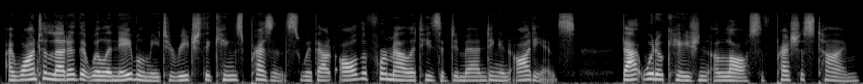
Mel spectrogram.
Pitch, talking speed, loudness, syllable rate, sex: 200 Hz, 200 wpm, -22 LUFS, 5.6 syllables/s, female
